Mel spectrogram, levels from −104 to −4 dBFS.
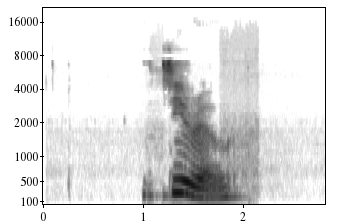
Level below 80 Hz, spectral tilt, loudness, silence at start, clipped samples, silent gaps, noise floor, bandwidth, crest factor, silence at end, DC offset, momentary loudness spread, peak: -78 dBFS; -3.5 dB/octave; -18 LUFS; 1.2 s; under 0.1%; none; -83 dBFS; 9.6 kHz; 18 dB; 0.9 s; under 0.1%; 18 LU; -6 dBFS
